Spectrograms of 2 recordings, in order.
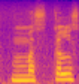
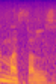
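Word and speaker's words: muscle: हैं स्कैंस ठीक है साइंस पढ़ना है फिर मस्कल पढ़ते हैं मस्कल इसको मस्कल नहीं पना है इसको पढ़ना है मसल्स फिर सीजर्स एस सी सी आया है ना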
